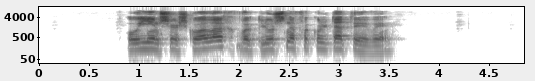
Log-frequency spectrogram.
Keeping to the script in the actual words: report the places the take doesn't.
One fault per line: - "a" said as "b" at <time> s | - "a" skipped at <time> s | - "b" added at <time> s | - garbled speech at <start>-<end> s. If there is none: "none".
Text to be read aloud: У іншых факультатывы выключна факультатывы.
- "факультатывы" said as "школах" at 1.4 s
